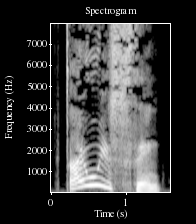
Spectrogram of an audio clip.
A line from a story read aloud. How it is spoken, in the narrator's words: the director was continuing in the same rather maudlin tone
